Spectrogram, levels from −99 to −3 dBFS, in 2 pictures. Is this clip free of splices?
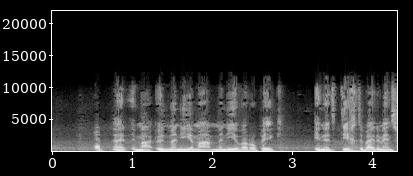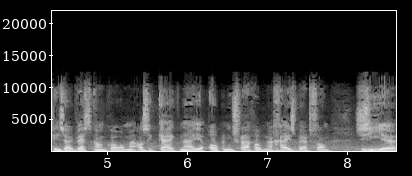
no; 1 cut; at 3.5 s

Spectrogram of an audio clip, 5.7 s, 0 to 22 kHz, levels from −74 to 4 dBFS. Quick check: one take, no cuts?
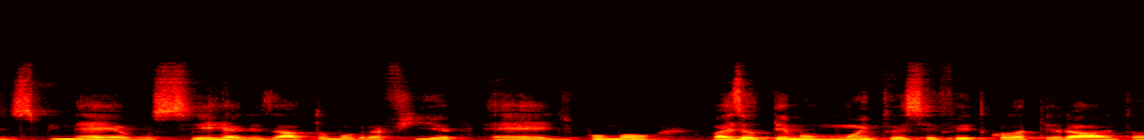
no; 1 cut; at 2.3 s

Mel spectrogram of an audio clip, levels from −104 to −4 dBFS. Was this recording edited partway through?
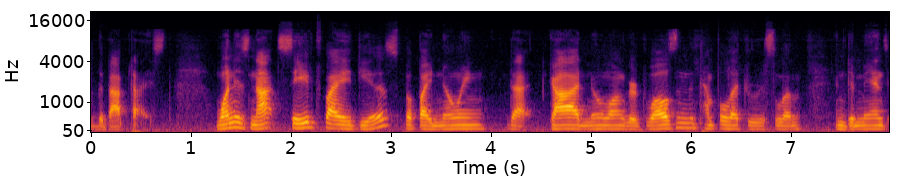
no; 0 cuts

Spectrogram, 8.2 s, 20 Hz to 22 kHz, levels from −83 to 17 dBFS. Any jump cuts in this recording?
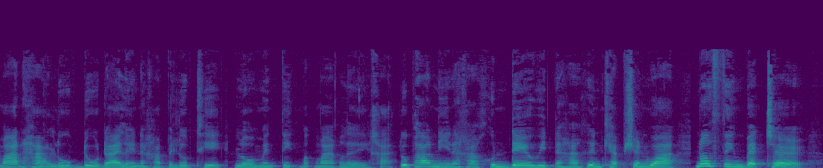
yes; 3 cuts; at 2.3 s, 4.0 s, 6.9 s

